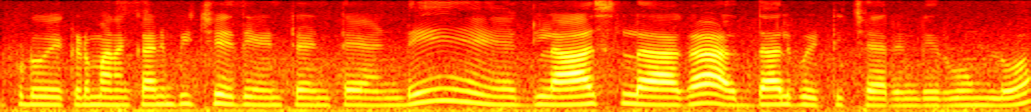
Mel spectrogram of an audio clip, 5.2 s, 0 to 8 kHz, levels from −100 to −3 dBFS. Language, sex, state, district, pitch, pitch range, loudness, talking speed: Telugu, female, Andhra Pradesh, Krishna, 205 Hz, 195-220 Hz, -18 LUFS, 140 wpm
